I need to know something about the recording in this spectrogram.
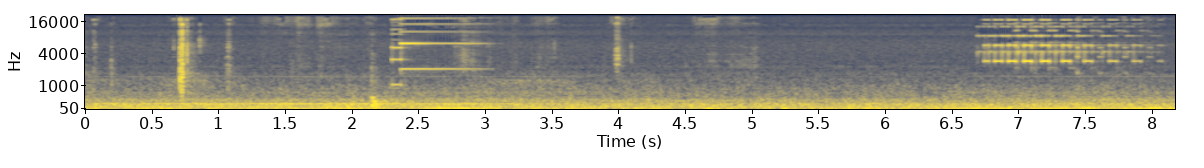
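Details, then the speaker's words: Game Boy Color after replacing the faulty speaker: thin electronic bleeps and tones come through cleanly over a quiet room hum, speaker working properly, though a faint hum remains at low volume. "Drop it in enough to get the batteries in. Oh, I hear it."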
